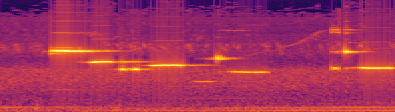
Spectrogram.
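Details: Musician wren of the Amazonian humid forest, also named violinero or wirapuru: loud, flute-like whistled notes, each held steady at a different pitch, forming a wandering melodic phrase with a brief pause before the final notes.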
